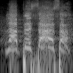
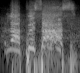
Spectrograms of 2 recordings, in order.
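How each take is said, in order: Both takes have the same delivery.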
